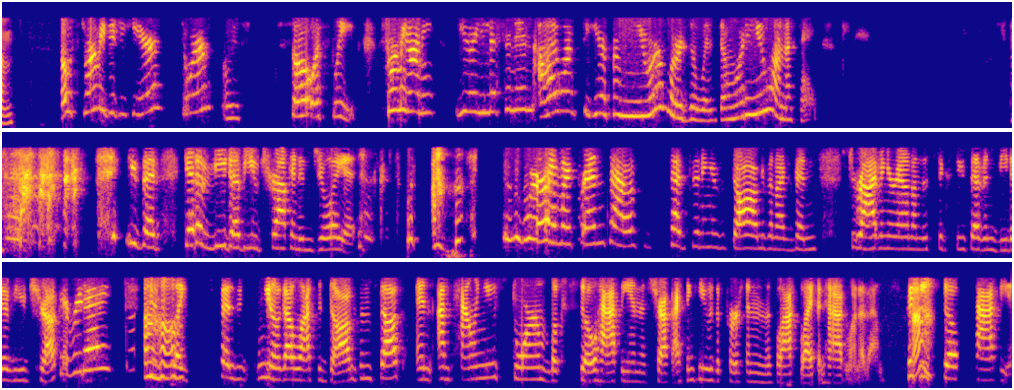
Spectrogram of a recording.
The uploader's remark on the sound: Pet Psychic Radio. Open up the lines for listeners to call.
